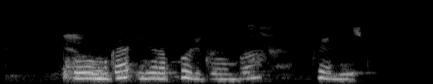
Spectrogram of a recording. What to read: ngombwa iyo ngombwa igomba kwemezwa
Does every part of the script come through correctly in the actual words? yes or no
no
